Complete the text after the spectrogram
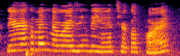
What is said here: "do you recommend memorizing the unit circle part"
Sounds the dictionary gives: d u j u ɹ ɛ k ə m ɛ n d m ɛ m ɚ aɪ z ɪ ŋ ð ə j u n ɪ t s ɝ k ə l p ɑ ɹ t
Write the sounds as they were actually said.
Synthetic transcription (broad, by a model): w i ɹ ɛ k ə m ɛ n d m ɛ m ɚ aɪ z ɪ ŋ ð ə j u n ɪ t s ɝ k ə l p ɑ ɹ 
